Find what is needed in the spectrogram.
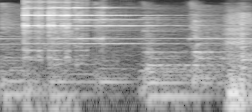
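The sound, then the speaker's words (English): A hand-rung bell of the bicycle kind gives a few bright metallic rings. The first shimmering ring lasts about a second, and quicker strikes follow it. “First, hold on, let me get my bell. Hold on. I can figure out how to work it.”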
